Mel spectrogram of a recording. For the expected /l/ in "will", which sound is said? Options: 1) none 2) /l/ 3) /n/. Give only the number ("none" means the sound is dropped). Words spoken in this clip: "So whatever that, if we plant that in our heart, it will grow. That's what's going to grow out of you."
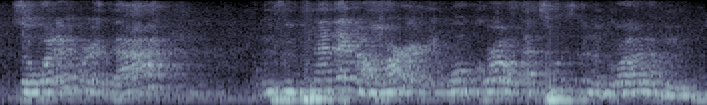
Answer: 3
